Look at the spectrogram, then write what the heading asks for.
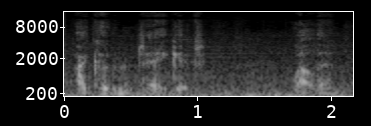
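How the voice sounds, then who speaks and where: A man's voice: a bass voice, unhurried, heavily acted. An actor, a man, playing a haughty stone golem in a fantasy game, dryly sardonic with grudging affection. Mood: wry, grudgingly fond. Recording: clear background ambience noise.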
